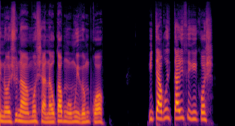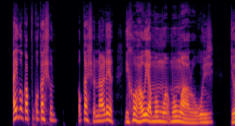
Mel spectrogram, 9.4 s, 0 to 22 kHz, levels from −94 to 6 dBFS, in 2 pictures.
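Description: At 0.69 s and 5.72 s the speech jumps, a likely dropped buffer (overrun) splicing out a millisecond or two without silence.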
